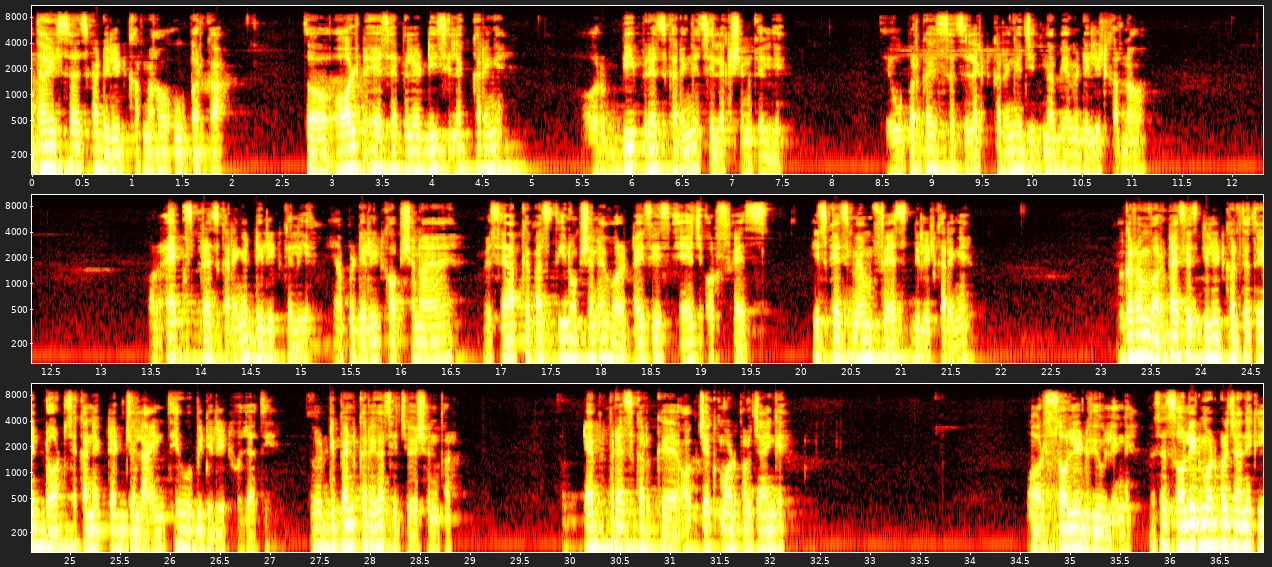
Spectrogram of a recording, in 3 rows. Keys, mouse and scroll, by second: 1.3 KP_1, 4.3 alt+a, 6.4 b, 14.0 x, 31.1-31.8 middle drag, 33.4 Tab.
